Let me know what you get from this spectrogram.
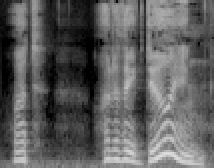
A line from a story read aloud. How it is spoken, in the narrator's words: I gasped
